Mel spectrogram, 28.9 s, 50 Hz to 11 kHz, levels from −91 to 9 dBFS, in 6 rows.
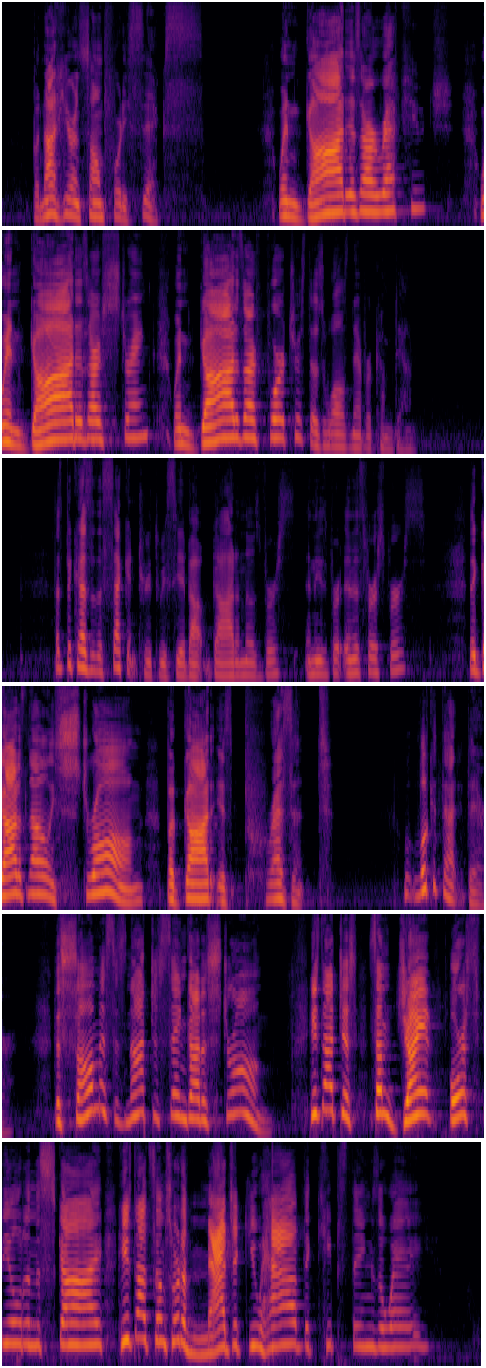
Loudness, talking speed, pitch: -27 LUFS, 185 wpm, 185 Hz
